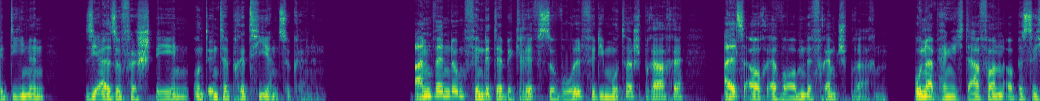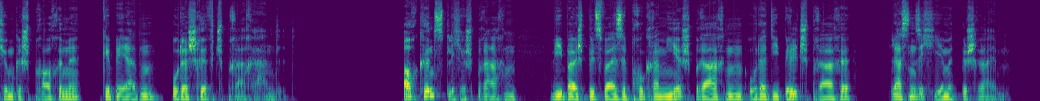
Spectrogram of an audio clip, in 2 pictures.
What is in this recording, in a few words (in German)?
Eloquenz Neutral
